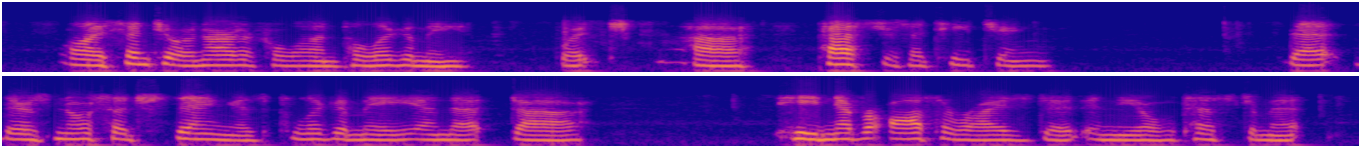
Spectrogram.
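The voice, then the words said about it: Hoarse, laryngitis-affected voice. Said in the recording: “Pardon my voice. I think I'm developing a little laryngitis ... So if I sound funny, that's why.”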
